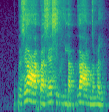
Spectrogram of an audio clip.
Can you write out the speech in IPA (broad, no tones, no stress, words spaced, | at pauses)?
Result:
ɓʏzɛɐ̯ ʕak͡pazɛ sivi jabɡ͡bʏɐ̯ ʕamdˤimi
